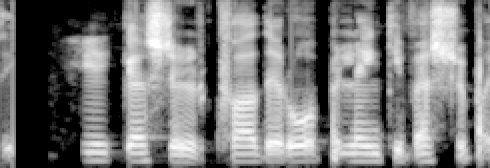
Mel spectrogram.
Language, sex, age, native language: Icelandic, male, 12, Icelandic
